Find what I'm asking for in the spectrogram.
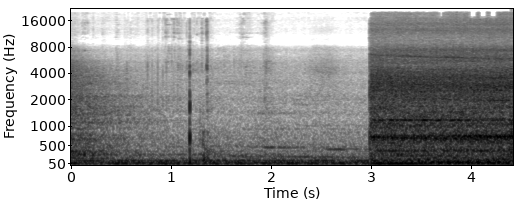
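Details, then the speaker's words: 2019 Chevy Silverado 5.3L/6.2L V8 after replacing the stretch serpentine belt to cure a noise on acceleration: after a quiet stretch the engine fires and settles into a smooth, even idle with no squeal or chirp. The noise is gone. "Now it's all gone. Let's see your engine's running. Perfect. No more noise."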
